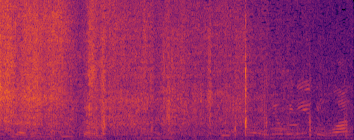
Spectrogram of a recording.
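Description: Skis scrape and hiss across hard snow.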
